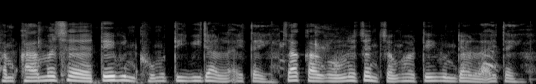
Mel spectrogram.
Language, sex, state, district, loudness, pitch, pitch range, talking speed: Wancho, female, Arunachal Pradesh, Longding, -18 LUFS, 160 Hz, 145-170 Hz, 225 wpm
